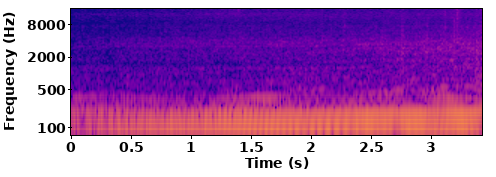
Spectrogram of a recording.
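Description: A car's engine revs hard during a drifting session, a loud, close, continuous low rumble that climbs steadily in pitch as it accelerates.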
